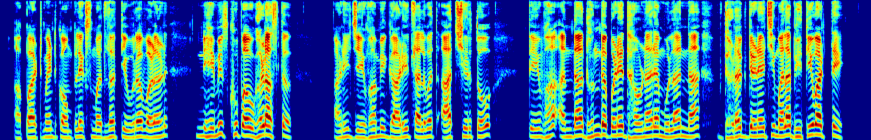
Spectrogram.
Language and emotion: Marathi, fearful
